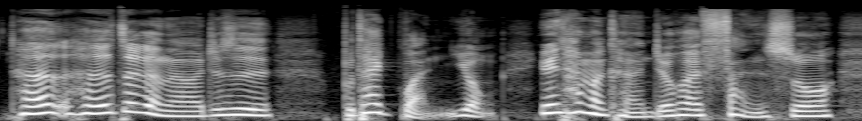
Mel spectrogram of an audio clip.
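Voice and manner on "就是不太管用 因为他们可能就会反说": usual speaking voice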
